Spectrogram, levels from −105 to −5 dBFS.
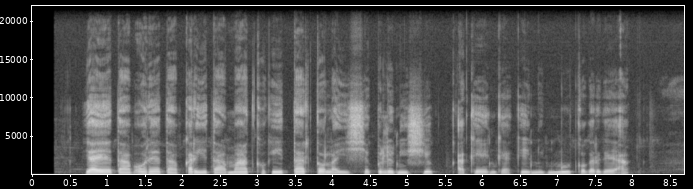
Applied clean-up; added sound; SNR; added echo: none; none; none; none.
